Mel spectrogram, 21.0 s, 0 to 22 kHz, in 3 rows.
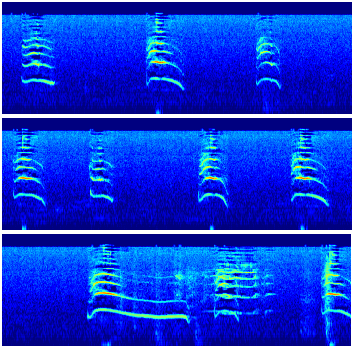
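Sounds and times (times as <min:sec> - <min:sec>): kitten meowing: 0:00.4 - 0:01.1, 0:02.9 - 0:03.7, 0:05.1 - 0:05.6, 0:07.2 - 0:07.9, 0:08.8 - 0:09.3, 0:11.0 - 0:11.6, 0:12.8 - 0:13.6, 0:15.7 - 0:19.5, 0:20.4 - 0:20.9.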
